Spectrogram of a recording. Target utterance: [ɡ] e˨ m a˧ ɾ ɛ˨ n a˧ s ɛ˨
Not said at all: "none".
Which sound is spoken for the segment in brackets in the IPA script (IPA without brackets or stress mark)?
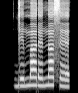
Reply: ɡ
